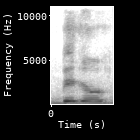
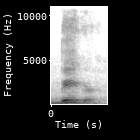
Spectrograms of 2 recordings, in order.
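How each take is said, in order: First: Said in the usual way. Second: Bigger said louder and higher, falling hard; stress on bigger. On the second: Real, not acted. Vlogger stressing bigger to viewers, louder repeat. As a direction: punch the word bigger up, with a little more force. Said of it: "uh, bigger".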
